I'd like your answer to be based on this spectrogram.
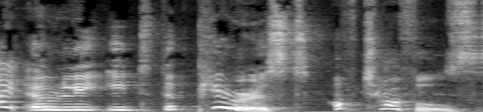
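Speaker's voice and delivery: very high, swooping, la-di-da posh voice. Doing a requested line in a posh prawn voice. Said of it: "in a posh fish prawn voice".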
